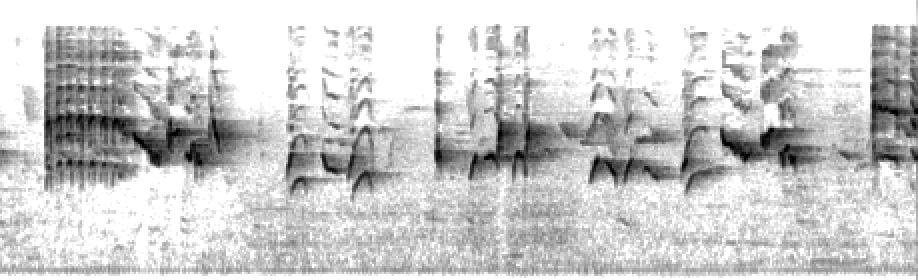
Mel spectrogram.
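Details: Oriental magpie-robin in lively song used as a lure to make other magpie-robins sing: high buzzy bursts, then loud slurred whistled phrases that rise and fall, delivered in quick succession with a faint low hum behind.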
